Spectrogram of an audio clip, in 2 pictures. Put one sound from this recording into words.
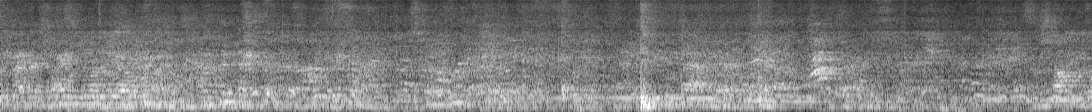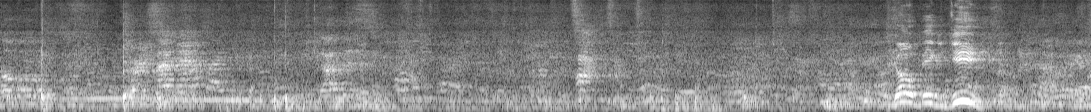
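Several children and men chatter in the background of an echoing room.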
